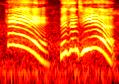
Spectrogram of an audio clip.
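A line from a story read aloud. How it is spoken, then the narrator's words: Called out. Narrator (German): rief Maud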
